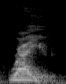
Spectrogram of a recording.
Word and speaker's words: Ryu: have this in hand yes that's how it's pronounced ryu looks amazing i've wanted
